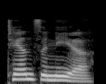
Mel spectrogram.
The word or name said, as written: tanzania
